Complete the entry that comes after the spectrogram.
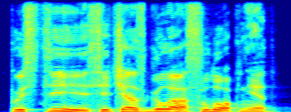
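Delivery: strained high rasp in pain; hoarse. Acted. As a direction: wheeze it out in pain. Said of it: "прохрипел главарь".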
